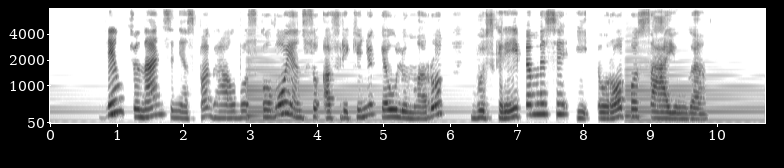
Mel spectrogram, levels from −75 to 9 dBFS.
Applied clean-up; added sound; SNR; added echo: none; Acoustic guitar; 19 dB; none.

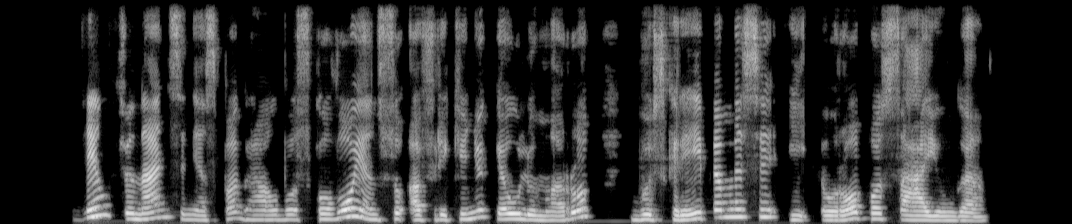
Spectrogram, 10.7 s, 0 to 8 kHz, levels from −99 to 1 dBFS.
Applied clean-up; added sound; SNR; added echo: neural mask model Resemble Enhance denoiser.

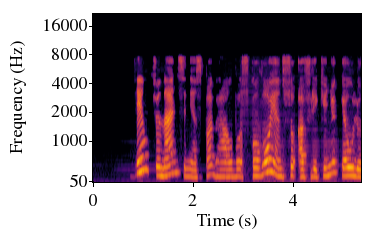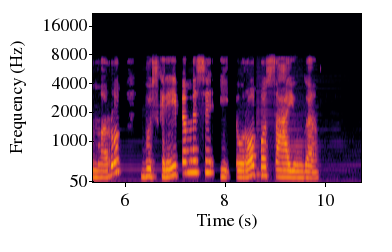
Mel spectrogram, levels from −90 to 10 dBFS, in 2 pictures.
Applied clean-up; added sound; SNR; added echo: neural separator model SepFormer DNS4.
